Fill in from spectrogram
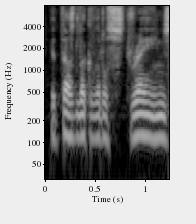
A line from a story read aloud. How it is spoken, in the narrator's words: said Aaron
